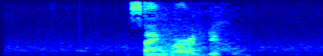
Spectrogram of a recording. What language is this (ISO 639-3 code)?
mki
